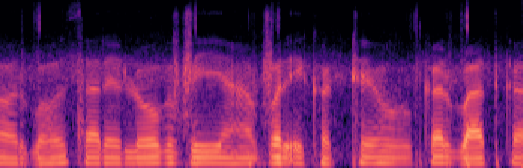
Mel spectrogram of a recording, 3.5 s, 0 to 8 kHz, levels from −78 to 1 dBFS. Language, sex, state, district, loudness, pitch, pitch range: Hindi, male, Bihar, West Champaran, -20 LUFS, 105 Hz, 100-105 Hz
